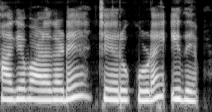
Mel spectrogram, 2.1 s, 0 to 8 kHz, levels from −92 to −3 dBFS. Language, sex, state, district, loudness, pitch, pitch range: Kannada, female, Karnataka, Bidar, -13 LUFS, 230 Hz, 220-245 Hz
